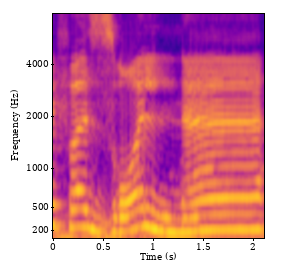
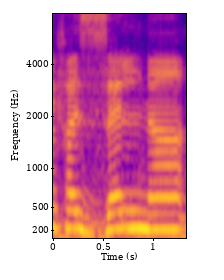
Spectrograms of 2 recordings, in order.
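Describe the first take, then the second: First: فضلنا with a full, heavy ظ. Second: فضلنا with a thin, z-like ظ. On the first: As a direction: round the mouth for a thick ظ in فضلنا. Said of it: "صحیح مخرج کے ساتھ پڑھا، پر پڑھا". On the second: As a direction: say فضلنا lightly, like a z. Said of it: "اگر ہم باریک پڑھیں گے". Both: Shown as a demonstration.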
